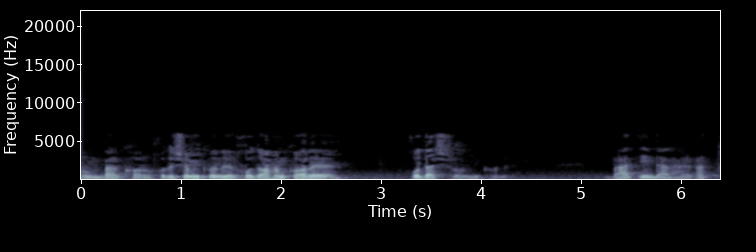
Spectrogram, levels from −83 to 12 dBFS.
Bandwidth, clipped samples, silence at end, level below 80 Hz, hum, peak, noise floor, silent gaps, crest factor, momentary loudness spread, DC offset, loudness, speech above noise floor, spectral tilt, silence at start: 6.2 kHz; under 0.1%; 0.05 s; -52 dBFS; none; -4 dBFS; -54 dBFS; none; 16 dB; 16 LU; under 0.1%; -20 LUFS; 34 dB; -9 dB/octave; 0 s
